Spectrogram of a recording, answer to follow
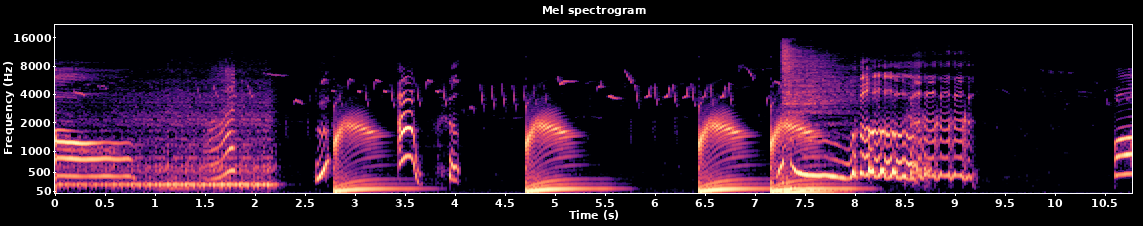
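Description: Cartoon 'boing' sound effects for a big bouncing ball rolling across grass: four springy twangs, each falling in pitch into a low hum, coming in the second half with short twittering whistles between them. A held, slightly falling tone sounds in the first two seconds.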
